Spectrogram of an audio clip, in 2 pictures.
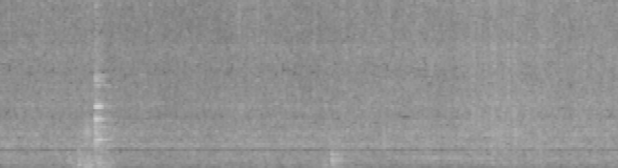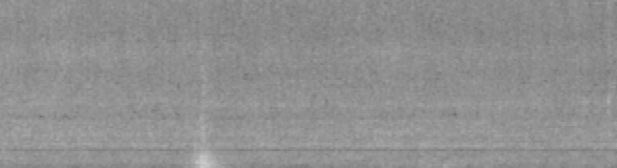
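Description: Cabbage, carrots and green beans sizzling steadily in a pan with a little water, steam hissing off them. Two short knocks break in, about a second in and again about eight seconds in.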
